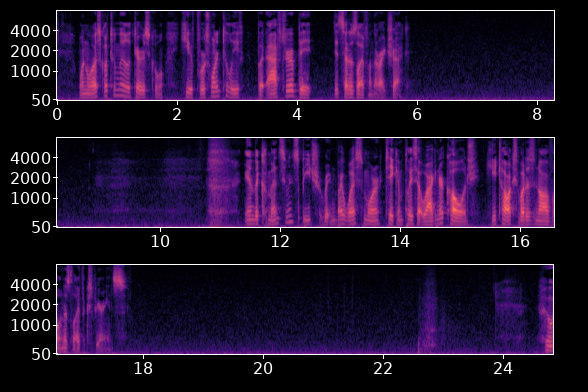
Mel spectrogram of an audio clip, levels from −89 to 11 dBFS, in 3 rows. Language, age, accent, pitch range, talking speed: English, 20-39, American, 95-140 Hz, 115 wpm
